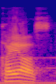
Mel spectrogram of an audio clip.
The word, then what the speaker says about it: chaos: கயாஸ் ஈகை மாதிரி ஏதாவது ஒரு வேர்டு, அப்படி கிடையாது. கயாஸ்னால் என்ன அப்படின்னா ஸ்பெல்லிங் சொல்கிற பாருங்க, CHAOS. அதை கயாஸ் நம்ம ப்ரொனவுன்ஸ் பண்ணணும். இது ரொம்ப ரொம்ப பர்மனண்ட்டாகவே இருக்குது.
